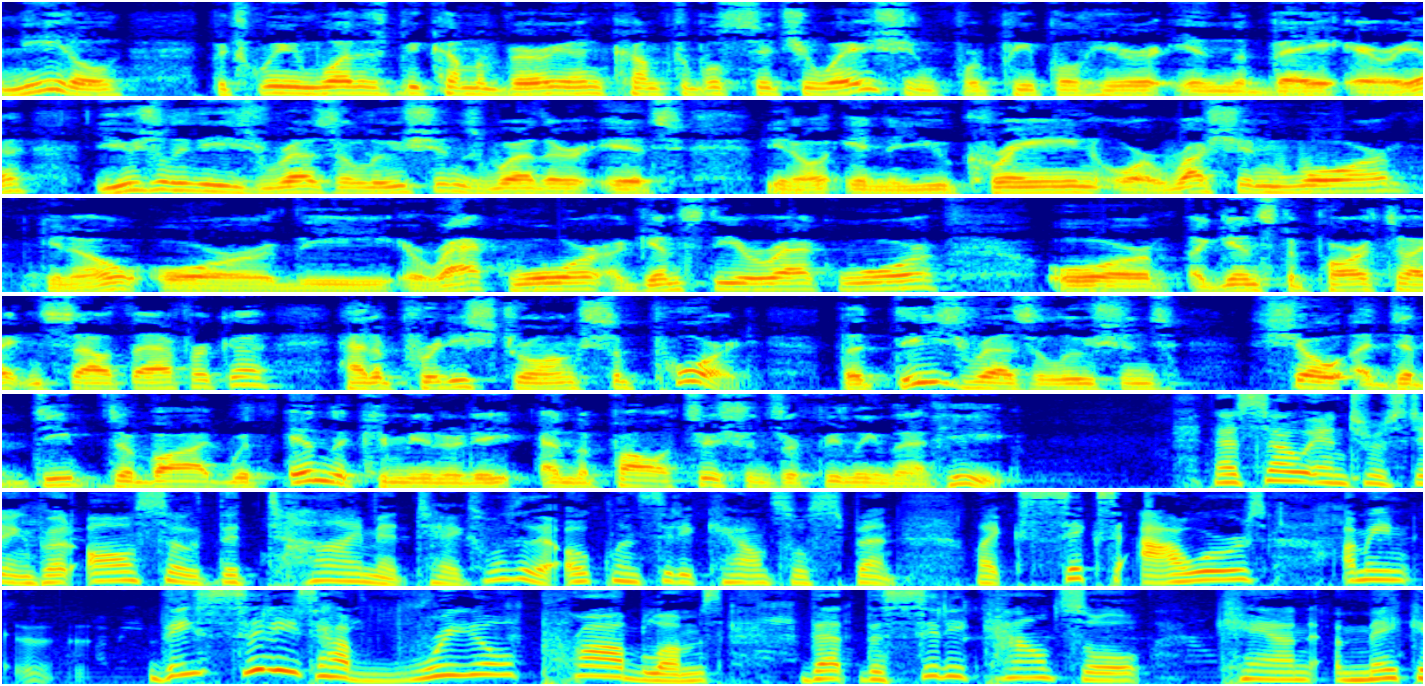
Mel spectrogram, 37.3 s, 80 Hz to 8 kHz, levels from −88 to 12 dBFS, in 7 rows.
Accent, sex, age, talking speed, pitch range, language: American, male, 50-69, 160 wpm, 115-175 Hz, English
